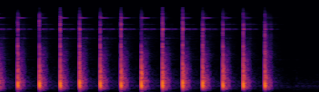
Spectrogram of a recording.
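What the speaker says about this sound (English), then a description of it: "This is a lot of hammering" Thirteen sharp metallic hammer strikes land at a steady, even rhythm, close and loud, each ringing briefly before the next, then stopping into near silence; jewelry supplies setting.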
